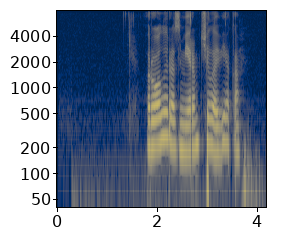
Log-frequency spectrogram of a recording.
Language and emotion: Russian, neutral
